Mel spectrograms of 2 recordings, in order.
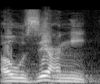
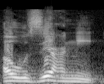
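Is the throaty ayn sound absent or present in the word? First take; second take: present; present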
